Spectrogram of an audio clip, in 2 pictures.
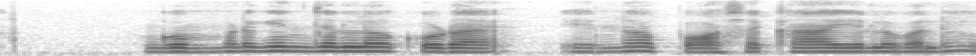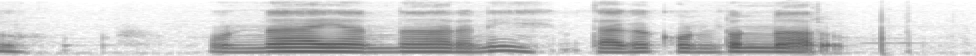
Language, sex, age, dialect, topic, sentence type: Telugu, male, 18-24, Utterandhra, agriculture, statement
